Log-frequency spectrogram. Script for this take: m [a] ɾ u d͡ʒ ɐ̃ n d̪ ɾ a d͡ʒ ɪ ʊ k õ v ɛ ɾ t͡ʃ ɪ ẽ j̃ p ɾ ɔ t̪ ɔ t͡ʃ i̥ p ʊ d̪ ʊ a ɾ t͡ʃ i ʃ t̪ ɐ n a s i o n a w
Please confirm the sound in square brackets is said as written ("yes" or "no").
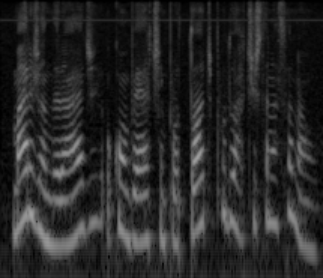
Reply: yes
